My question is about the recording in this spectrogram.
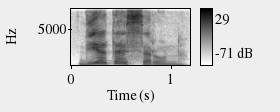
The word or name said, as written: diatessaron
